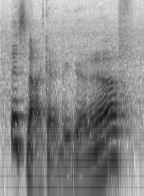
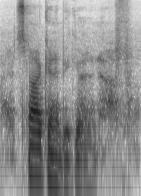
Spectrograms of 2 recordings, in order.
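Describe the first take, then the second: First: It sounds harsh, like a critic. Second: It sounds dejected and worried.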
